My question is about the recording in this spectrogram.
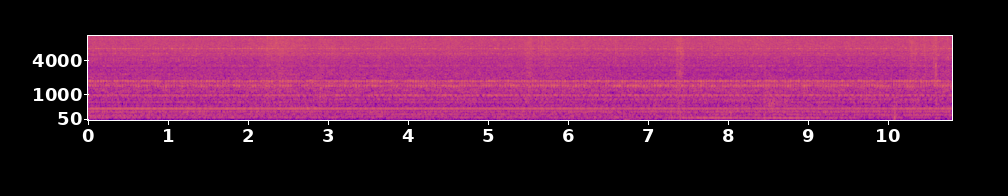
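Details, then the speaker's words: Vintage Westinghouse fridge compressor: a steady low hum with no knocking, clicking or labouring, drawing 2.4 amps against a 3.2-amp nameplate rating in a cold room; running smoothly. "so unrehearsed this is a start attempt 2.4 amps and she's running doesn't even sound all that bad"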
